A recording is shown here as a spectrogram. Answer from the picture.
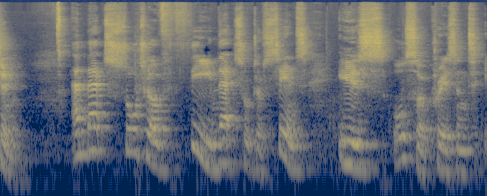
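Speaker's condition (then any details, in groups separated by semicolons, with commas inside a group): No condition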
